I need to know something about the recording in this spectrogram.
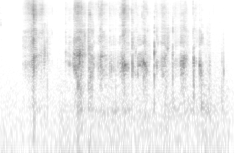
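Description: A crisp, crunchy bite into an apple, followed by several wet, crackling chewing crunches in an uneven rhythm, bright and fairly loud, with no voices.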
